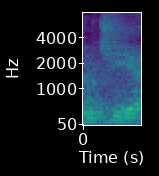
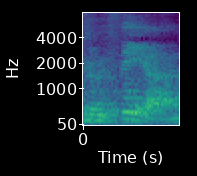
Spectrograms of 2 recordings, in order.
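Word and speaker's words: Lucía: One time in Spain, where my daughter lives, I had the misfortune of mispronouncing one of her friends' name. Thank you, Lucia, and they all died. It's Lucia in Spain. It's a TH sound.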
